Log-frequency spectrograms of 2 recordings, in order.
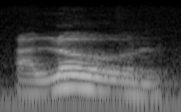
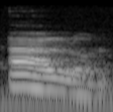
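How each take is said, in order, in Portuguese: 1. A tônica está na última sílaba. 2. A tônica está na primeira sílaba. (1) "ele é alone ... a sílaba tônica é ... a última" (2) "ele não é alone"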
